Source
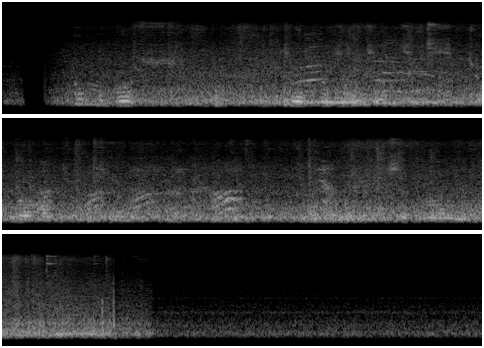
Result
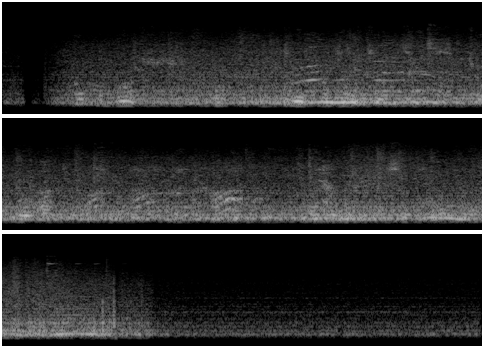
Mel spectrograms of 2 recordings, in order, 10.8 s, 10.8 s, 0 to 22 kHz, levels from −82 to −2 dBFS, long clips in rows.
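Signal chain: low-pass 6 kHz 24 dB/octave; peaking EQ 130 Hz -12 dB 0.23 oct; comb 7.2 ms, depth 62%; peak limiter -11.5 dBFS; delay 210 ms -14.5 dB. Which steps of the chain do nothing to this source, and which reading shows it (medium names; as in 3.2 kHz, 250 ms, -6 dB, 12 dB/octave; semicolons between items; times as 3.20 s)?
peaking EQ 130 Hz: input has nothing below 290 Hz; peak limiter -11.5 dBFS: peak at its input -19.0 dBFS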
